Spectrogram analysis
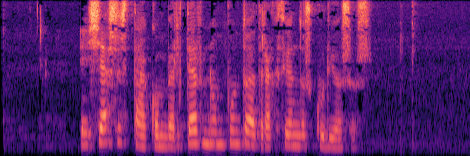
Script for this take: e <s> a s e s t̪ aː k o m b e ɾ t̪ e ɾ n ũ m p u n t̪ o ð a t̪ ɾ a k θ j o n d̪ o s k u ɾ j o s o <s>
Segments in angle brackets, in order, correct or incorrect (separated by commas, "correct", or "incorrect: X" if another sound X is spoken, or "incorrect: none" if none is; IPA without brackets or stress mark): incorrect: ʃ, correct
